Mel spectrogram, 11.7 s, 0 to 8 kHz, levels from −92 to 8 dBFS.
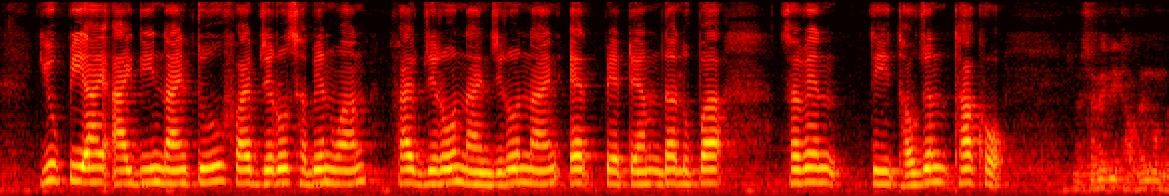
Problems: background conversations at intervals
